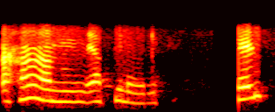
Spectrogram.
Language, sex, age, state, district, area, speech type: Kannada, female, 18-30, Karnataka, Gadag, rural, conversation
